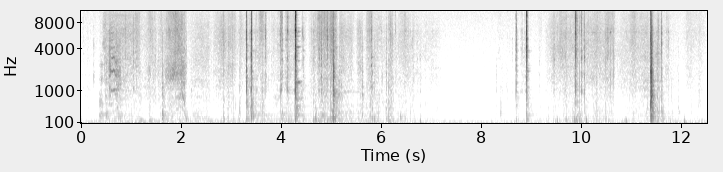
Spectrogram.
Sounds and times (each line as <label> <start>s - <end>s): Driver fastening and unfastening seatbelt 0.4s - 6.6s
Driver fastening and unfastening seatbelt 8.8s - 11.8s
